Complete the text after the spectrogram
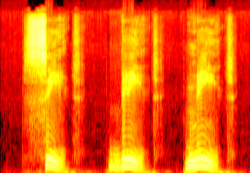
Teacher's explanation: Now compare this with the long I sound found in words like seat, beat, and meet. The long I sound is produced by stretching the mouth more, and it is held a bit longer.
